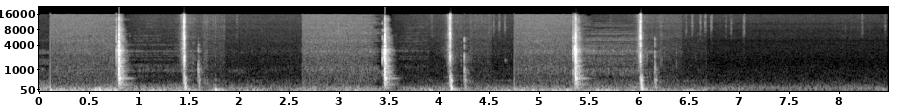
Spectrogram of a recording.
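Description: Three shots from a compound bow fitted with a basic shock-absorber stabilizer. Each shot is heard as a pair of sharp cracks about two-thirds of a second apart: the bow's release, then the arrow striking the foam target at 50 yards.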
